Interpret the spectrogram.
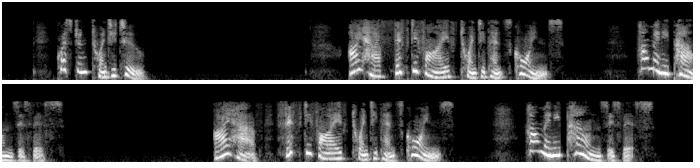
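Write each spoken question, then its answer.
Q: How many pounds is this?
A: £11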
